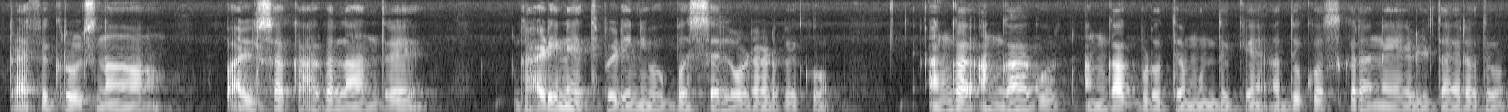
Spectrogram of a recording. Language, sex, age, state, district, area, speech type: Kannada, male, 18-30, Karnataka, Mysore, urban, spontaneous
